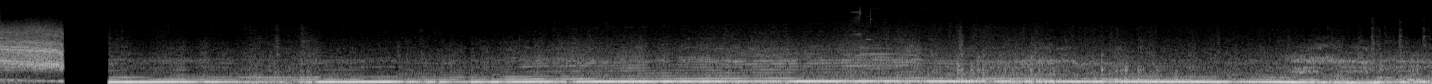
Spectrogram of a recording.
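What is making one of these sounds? A sports car engine drones at high revs inside the cabin.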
